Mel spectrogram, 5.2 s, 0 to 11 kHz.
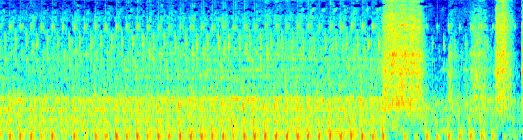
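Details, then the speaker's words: Honda XRM 125 Fi motorcycle after timing chain replacement (roller guide also changed): idles with even, steady pulse, earlier ticking gone; the worn timing chain was the cause. "yun na guys balik na ang tunog ng kanyang makina walang yung lagitake na ang dahilan ay ang timing chain"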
